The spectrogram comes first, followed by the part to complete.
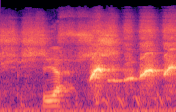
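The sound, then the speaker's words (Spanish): Someone tries to whistle, producing mostly breathy, airy hissing with a few short, thin whistled tones breaking through near the end. Fairly soft, no talking. “Mira, o silbas o dices ¡Azúcar!”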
